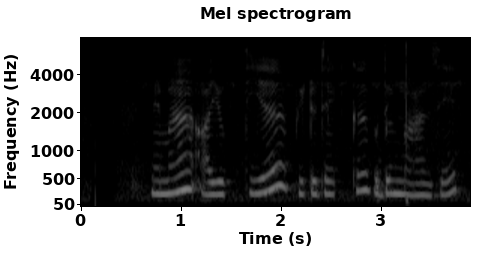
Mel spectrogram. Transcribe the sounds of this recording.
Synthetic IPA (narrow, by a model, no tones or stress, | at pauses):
meməajuk̚t̪ijəpiʈud̪ekːəbud̪unʋɐɦanse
